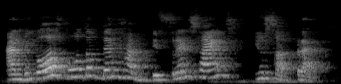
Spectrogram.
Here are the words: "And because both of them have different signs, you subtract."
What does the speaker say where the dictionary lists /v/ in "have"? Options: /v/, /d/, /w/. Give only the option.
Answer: /v/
